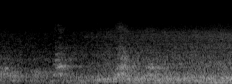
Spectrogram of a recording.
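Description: Low, steady diesel engine rumble of a garbage truck approaching along the street, growing louder about a second in.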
